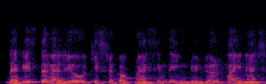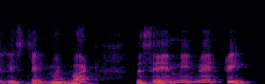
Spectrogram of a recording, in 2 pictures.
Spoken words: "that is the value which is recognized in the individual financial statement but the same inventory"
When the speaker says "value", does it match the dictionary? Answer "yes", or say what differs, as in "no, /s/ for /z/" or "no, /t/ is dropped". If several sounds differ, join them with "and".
yes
